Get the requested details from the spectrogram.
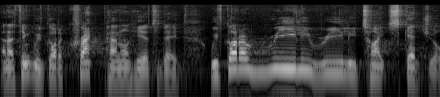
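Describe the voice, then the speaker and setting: The background stays quiet while a man talks. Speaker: panel moderator. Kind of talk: opening remarks to an audience. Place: hall.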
